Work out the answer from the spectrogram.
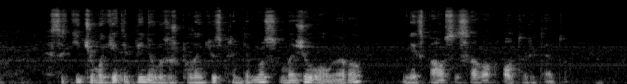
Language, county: Lithuanian, Vilnius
